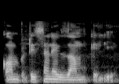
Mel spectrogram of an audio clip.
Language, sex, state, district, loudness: Hindi, male, Chhattisgarh, Bilaspur, -17 LUFS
